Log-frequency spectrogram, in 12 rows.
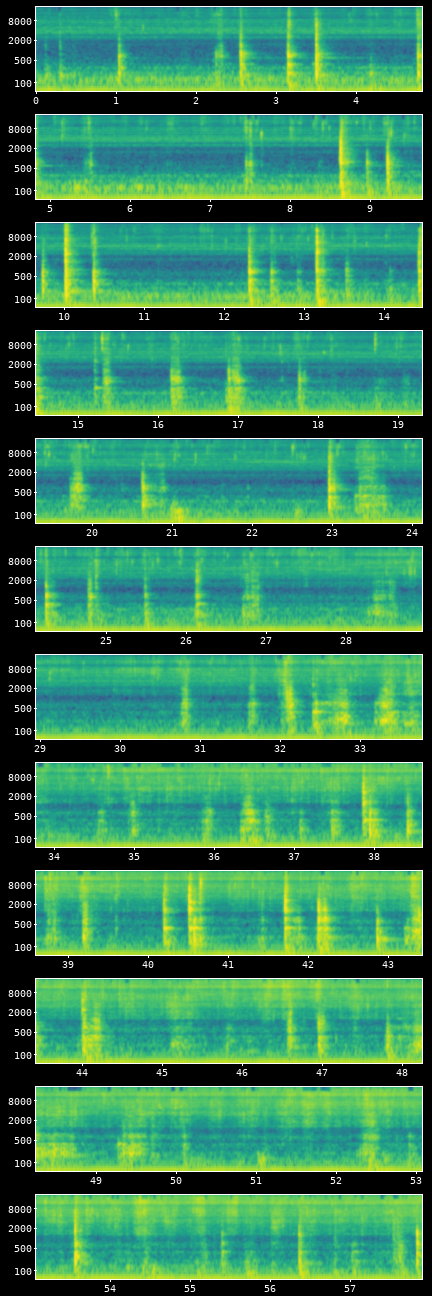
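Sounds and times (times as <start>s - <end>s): rice sizzling: 0.0s - 57.9s
steady low hum: 0.0s - 57.9s
utensil scraping a pan: 15.2s - 17.2s, 19.6s - 21.2s, 23.0s - 28.9s, 30.7s - 57.9s.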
